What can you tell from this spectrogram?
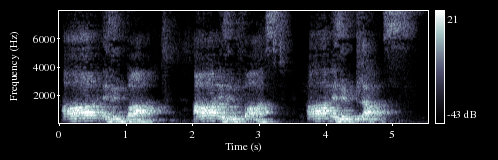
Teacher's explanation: Means the position of the tongue is lowered at its lowest point. So we can define it as a back, open, unrounded vowel.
